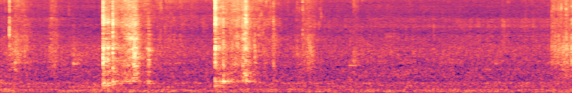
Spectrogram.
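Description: Masala spice paste stirred and fried in a pan for an okra and fish roe dish, with two bursts of scraping and clattering against the pan over a low, steady sizzle.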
